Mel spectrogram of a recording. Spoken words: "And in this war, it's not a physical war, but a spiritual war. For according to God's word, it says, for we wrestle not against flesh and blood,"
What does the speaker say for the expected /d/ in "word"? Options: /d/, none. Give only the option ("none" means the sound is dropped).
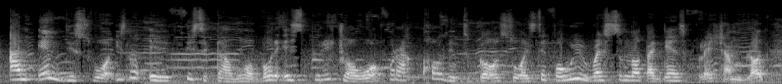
none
